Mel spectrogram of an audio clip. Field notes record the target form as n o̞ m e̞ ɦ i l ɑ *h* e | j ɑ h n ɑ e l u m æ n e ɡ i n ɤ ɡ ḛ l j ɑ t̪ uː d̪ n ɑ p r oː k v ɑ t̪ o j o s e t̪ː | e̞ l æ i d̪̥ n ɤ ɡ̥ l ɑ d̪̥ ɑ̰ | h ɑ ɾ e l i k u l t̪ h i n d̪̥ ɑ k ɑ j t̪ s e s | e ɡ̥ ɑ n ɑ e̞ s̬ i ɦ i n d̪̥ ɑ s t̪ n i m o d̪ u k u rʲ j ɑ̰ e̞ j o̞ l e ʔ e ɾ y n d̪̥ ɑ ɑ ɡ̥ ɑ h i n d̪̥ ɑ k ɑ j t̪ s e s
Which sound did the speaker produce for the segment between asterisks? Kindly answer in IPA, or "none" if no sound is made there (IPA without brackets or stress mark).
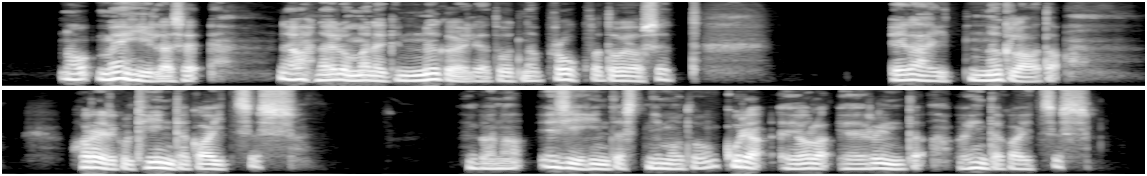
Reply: s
